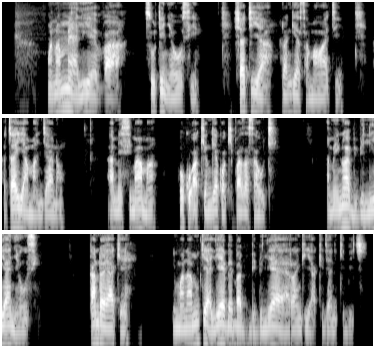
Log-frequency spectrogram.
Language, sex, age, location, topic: Swahili, male, 18-24, Kisumu, government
